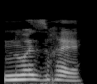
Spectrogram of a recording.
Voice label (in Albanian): "noiseraie", frengjisht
